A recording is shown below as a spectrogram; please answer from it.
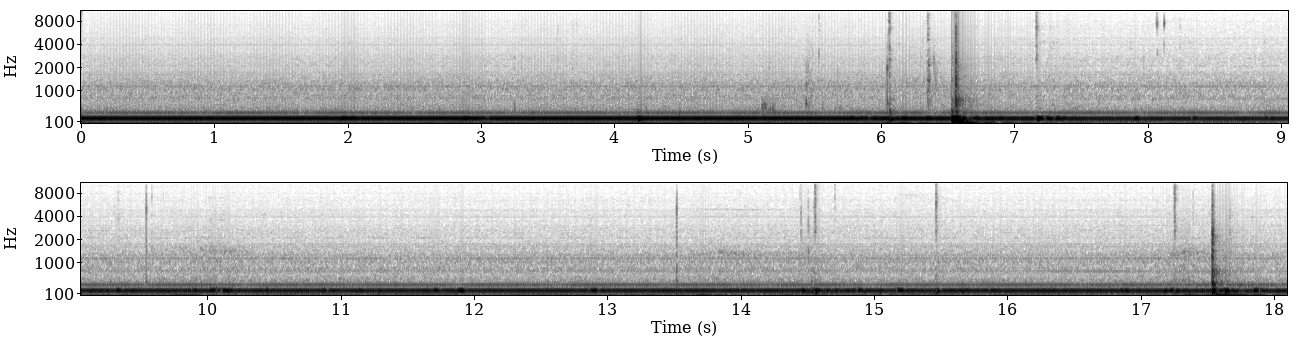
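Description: A steady low hum with a fainter higher overtone, broken by a few faint clicks, the sharpest about six and a half seconds in.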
